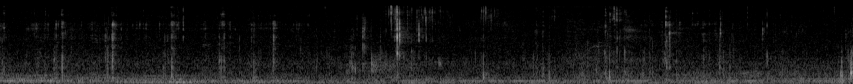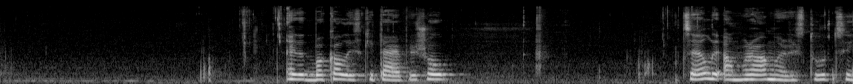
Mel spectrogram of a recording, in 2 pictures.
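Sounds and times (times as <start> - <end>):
person chewing food: 0.0 - 9.1, 10.5 - 11.4, 13.7 - 15.4.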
